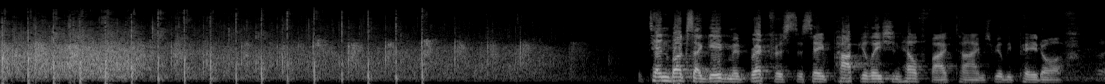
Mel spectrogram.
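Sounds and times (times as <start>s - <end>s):
audience applause: 0.0s - 6.2s
speech: 6.5s - 10.8s.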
